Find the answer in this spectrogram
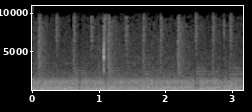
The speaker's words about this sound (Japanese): さて、車が減っています。だいたいお昼時だからみんなお昼食べるんだろうね。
